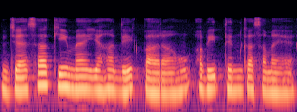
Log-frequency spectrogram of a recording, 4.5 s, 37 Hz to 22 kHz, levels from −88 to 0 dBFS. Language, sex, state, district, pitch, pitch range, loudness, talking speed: Hindi, male, Bihar, Katihar, 135 Hz, 125-140 Hz, -16 LUFS, 175 wpm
